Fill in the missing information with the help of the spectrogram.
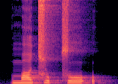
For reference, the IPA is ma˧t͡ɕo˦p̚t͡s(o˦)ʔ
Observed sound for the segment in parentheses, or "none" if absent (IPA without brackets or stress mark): o˦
